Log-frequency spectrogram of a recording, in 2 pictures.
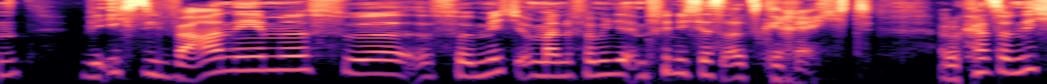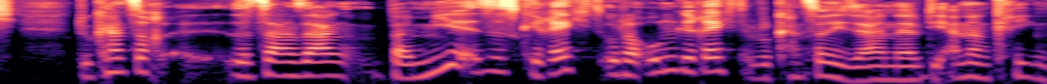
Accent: Germany; ich bin Deutscher

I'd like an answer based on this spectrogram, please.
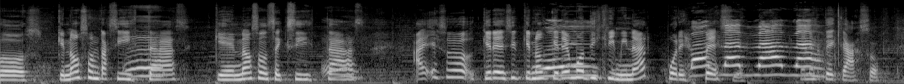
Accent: Chile; ¿Es una tradición que nos tiene que hacer sentir orgullosos como chilenos?

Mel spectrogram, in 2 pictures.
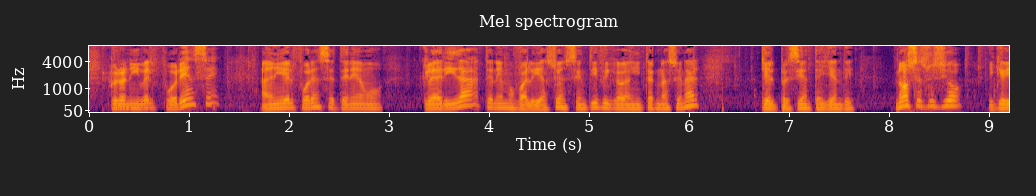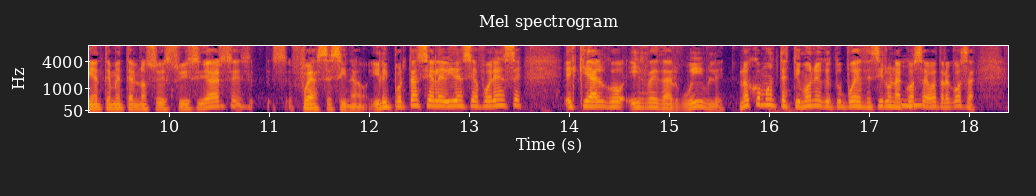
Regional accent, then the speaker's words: Valparaíso, Chile; porque yo vengo de Valparaíso

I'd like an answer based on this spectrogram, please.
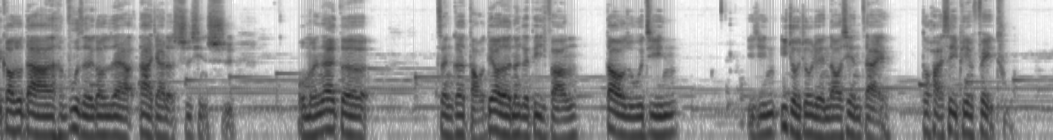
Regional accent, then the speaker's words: Taiwan; 即便我是台湾人，然后台湾捐的东西我也还是拿不到啊

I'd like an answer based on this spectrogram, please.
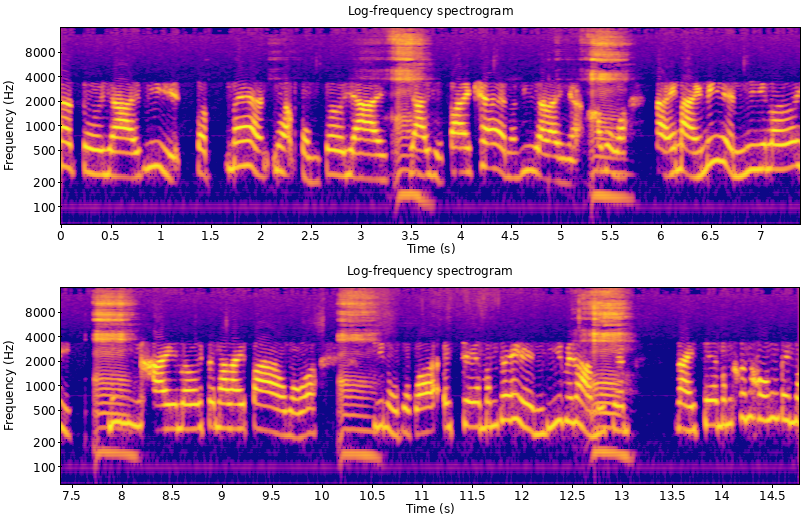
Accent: Central Thailand, Thailand; หนูเป็นคนภาคกลาง

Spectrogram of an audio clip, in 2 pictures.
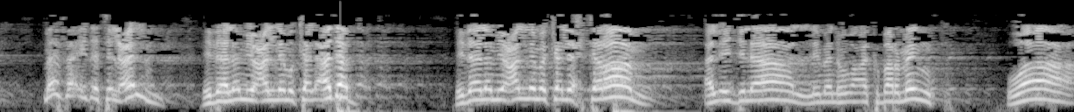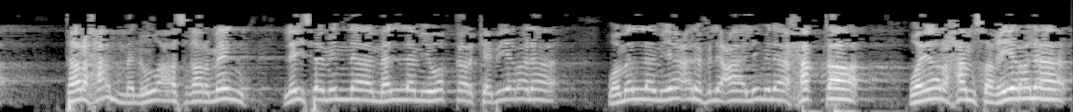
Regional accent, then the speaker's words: Aden, Yemen; وكنا نحن بعض الأخوة من عدن

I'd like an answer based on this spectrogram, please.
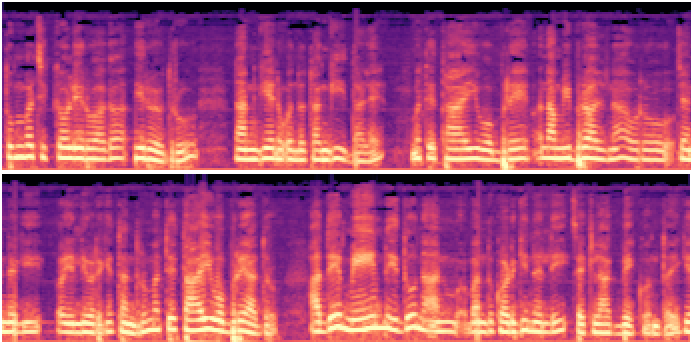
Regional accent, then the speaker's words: Madikeri, Karnataka, India; also born or lived in Bengaluru; ನಾವು ಸಿಟಿಯಲ್ಲೇ ಬೆಳೆದಿದ್ದು, ಮಡಿಕೇರಿಯಲ್ಲಿ ಶಾಲೆಗೆ ಹೋದೆ, ಬೆಂಗಳೂರಲ್ಲಿ ಕಾಲೇಜ್ಗೆ ಹೋದೆ, ಅಲ್ಲೇ ಕೆಲಸದಲ್ಲಿ ಇದ್ದೆ. ಮದ್ವೆ ಆಗೋಕ್ಕಿಂತ ಒಂದು 6 ತಿಂಗಳು ಮುಂದೆ ಬಂದು ಇಲ್ಲಿ ಸೆಟ್ಲ್ ಆಗಿದ್ದೀನಿ.

